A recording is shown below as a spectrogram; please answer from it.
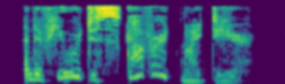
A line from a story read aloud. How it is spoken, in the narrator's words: she said more gently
